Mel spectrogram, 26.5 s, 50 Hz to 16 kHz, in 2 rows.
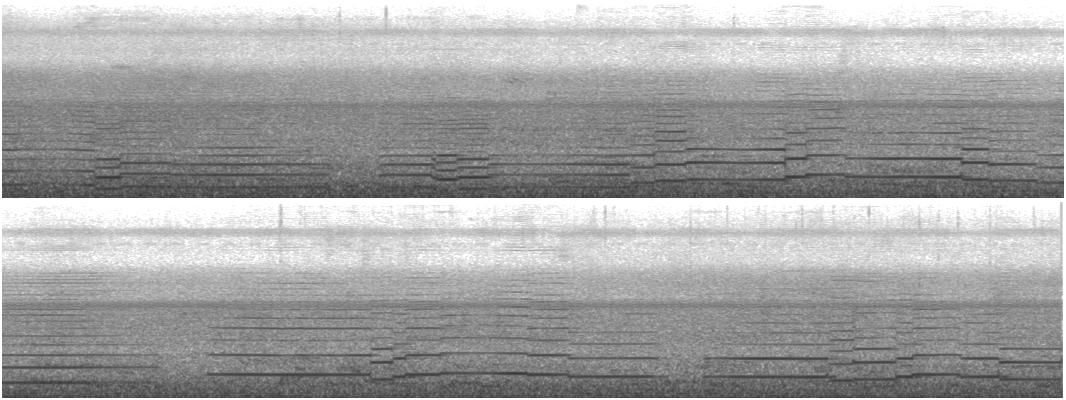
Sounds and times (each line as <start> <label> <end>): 0.0 old man is practicing saxophone playing 26.5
